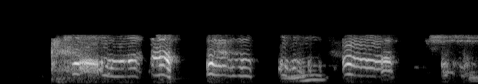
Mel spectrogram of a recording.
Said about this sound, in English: The baby wakes up while we're talking.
